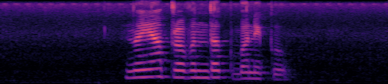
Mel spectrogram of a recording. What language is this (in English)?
Nepali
